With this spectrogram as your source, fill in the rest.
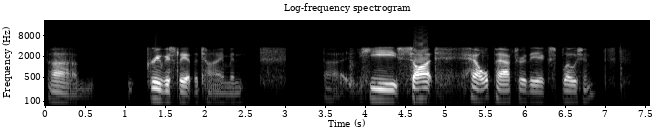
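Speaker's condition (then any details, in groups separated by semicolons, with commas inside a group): No condition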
